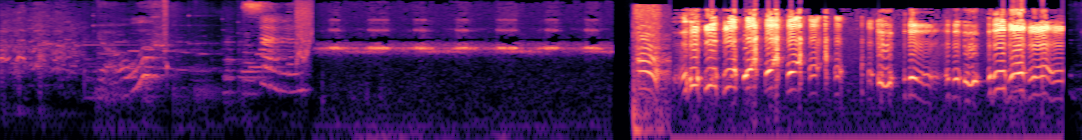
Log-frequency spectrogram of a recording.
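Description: A cricket chirping sound effect, a steady high pulsing of about two to three chirps a second, runs for about three seconds after some faint voice sounds. It then gives way to loud laughter over a low steady hum for the last four seconds.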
